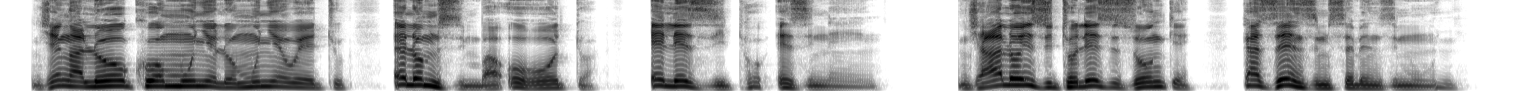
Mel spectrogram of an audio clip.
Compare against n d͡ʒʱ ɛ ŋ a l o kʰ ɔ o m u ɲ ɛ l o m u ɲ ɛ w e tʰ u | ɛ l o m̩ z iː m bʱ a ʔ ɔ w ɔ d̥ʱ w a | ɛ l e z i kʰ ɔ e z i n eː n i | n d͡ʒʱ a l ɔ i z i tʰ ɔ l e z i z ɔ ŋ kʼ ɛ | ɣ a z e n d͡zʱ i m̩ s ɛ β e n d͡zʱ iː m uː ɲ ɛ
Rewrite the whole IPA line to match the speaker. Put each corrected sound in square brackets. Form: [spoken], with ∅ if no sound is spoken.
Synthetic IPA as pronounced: n d͡ʒʱ ɛ ŋ a l o kʰ [u] o m u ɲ ɛ l o m u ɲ ɛ w e tʰ u | ɛ l o m̩ z [i] m bʱ a ʔ ɔ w ɔ d̥ʱ w a | ɛ l e z i [tʰ] ɔ e z i n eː [ŋ] i | n d͡ʒʱ a l ɔ i z i tʰ ɔ l e z i z ɔ ŋ kʼ ɛ | ɣ a z e n d͡zʱ i m̩ s ɛ β e n d͡zʱ [i] m uː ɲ ɛ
